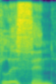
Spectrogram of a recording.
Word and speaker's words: Lizzen: it tells everybody like my name is listen but I spell it l z z m yeah yeah so that's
